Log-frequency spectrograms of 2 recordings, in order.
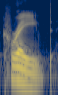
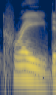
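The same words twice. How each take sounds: First: Craved dropped very low and soft, weighted; stress on craved. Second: Craved said low and drawn out, savoured; stress on craved. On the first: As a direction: lean into craved, almost hushed. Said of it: "underline that word". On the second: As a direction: linger on craved. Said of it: "I love that word". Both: Shown as a demonstration.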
